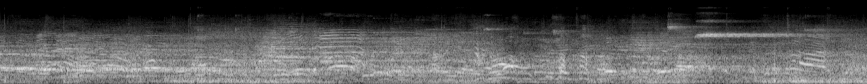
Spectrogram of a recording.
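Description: Basketball dribbled on a hardwood gym floor during a game, under a constant mix of spectators' voices, with a brief high squeak about seven seconds in.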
